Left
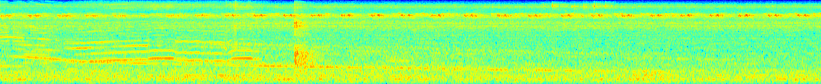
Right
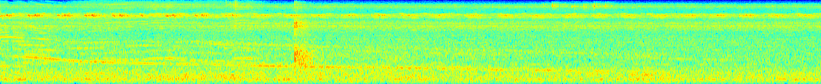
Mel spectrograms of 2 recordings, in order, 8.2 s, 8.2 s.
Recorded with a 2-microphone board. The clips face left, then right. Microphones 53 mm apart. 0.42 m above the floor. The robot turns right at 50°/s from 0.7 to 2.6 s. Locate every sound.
0.0 s an insect: 125° right, 0.9 m; by 8.2 s 30° right, 0.9 m
2.9 s a clap: 20° right (ahead or behind), 1.3 m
